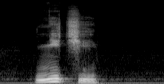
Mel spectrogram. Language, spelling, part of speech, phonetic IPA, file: Polish, nici, noun, [ˈɲit͡ɕi], Pl-nici.ogg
